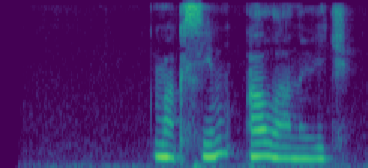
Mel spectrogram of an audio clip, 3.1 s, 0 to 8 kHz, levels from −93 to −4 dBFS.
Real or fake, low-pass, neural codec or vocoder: fake; 7.2 kHz; codec, 16 kHz in and 24 kHz out, 2.2 kbps, FireRedTTS-2 codec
